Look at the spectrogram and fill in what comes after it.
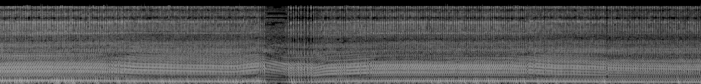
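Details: Old Homelite chainsaw, owner guesses 1960s or 70s, after reassembly: high buzzing two-stroke bogs briefly as it bites, then recovers and holds; pulls strongly and runs clean, though owner says it could run a little better.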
